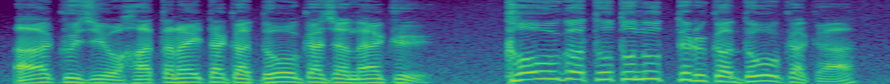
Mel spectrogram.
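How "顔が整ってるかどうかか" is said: scornful challenge. Acted. Villain sneers at accusers' standard.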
